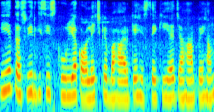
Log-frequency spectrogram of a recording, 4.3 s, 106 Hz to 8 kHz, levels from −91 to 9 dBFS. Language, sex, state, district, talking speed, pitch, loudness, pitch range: Hindi, female, Chhattisgarh, Raigarh, 225 wpm, 190 Hz, -20 LUFS, 180-210 Hz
